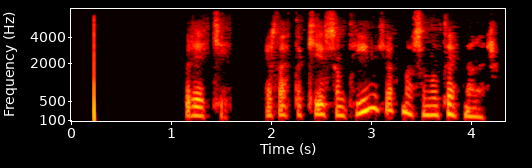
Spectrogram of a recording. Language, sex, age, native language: Icelandic, other, 40-49, Icelandic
